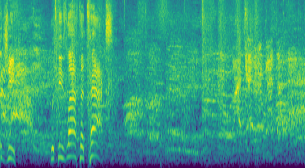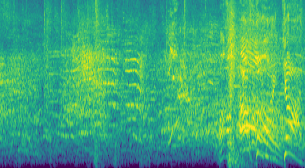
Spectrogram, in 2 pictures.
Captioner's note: crowd cheering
